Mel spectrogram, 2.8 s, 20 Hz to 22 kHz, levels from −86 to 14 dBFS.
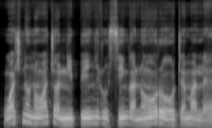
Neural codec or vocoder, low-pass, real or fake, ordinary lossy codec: codec, 44.1 kHz, 7.8 kbps, DAC; none; fake; none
